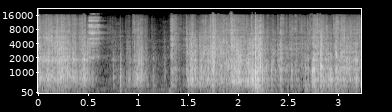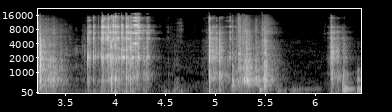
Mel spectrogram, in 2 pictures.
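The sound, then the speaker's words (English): Ice cubes clink and rattle into a cup in a dense, bright burst of hard clattering, followed by a few shorter bursts of clinks separated by brief silences. “And I've got my ice.”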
